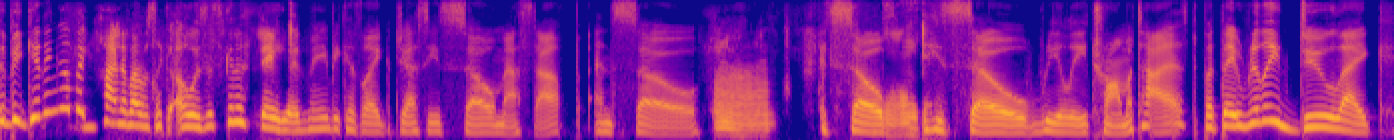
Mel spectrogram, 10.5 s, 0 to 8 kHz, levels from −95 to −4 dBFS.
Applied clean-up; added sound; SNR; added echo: neural mask model Resemble Enhance denoiser.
